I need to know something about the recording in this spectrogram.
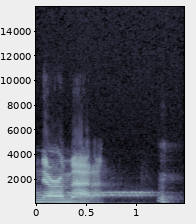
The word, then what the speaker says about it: Naramata: chris from b6 machina and we're talking about narrow matter that was the first time you pronounced the air matter right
